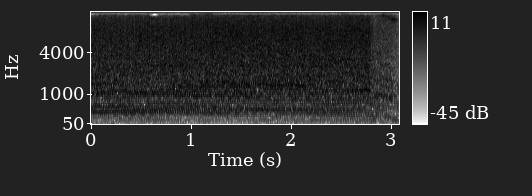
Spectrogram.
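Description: A super modified tractor's alcohol-fuelled motor revs hard at a pulling event, a loud sustained roar with rising harmonics as the RPMs build, dropping off slightly at the very end.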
